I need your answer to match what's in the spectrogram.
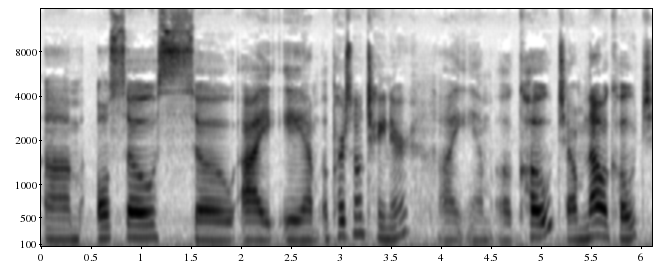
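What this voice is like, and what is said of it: Hoarse, strained voice. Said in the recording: “I lost my voice a couple days ago, so this is not my natural voice”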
